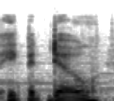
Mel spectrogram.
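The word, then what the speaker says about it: 8BitDo: I believe they pronounce it 8-bit DOE.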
